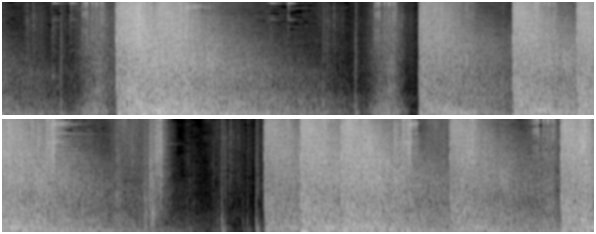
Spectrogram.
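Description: A bolt-action sniper rifle fires single shots.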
